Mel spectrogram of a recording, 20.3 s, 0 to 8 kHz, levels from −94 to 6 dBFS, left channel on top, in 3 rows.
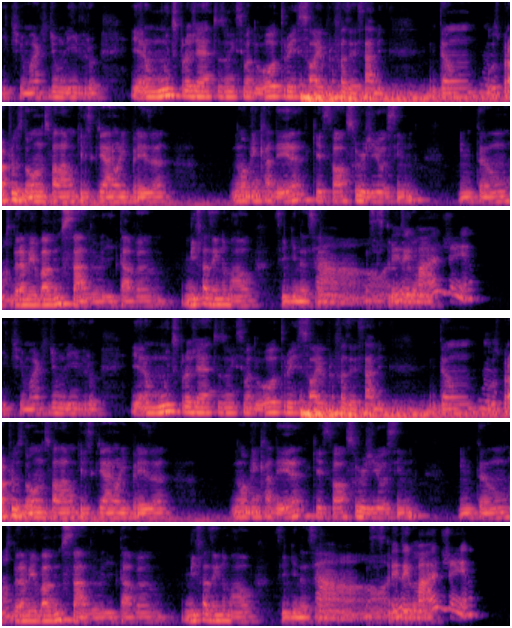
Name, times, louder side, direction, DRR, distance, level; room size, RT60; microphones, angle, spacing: voice 1, 0.0-1.3 1.7-5.1 5.7-9.0 9.8-12.4 12.9-16.9 17.3-18.0 18.4-19.3, left 1 dB, 20° left, 1.7 m, -31 dB
Boom, 4.0-11.8, right 1 dB, 10° right, 0.7 m, -32 dB
voice 2, 6.4-6.7 7.1-7.2 13.5-13.7 17.7-19.8, right 2 dB, 85° right, 1.2 m, -35 dB
10.5 x 6.1 x 6.1 m
head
